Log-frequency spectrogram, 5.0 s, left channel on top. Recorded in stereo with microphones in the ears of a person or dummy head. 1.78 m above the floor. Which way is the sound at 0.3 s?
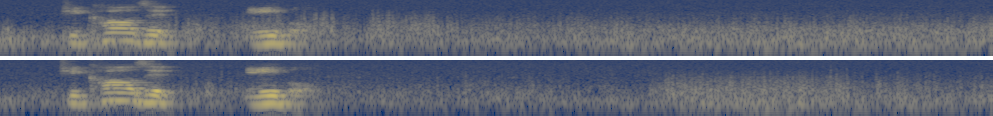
85° right.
